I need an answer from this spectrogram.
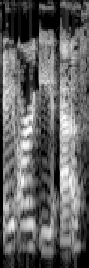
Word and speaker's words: Arif: It is written from the perspective of an 8-year-old boy, Arif. I might be saying his name wrong. It's Aref.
